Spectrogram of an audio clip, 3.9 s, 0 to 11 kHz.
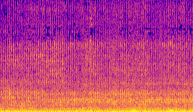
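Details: Massey Ferguson 290 diesel tractor after bleeding air from the injector lines to fix a no-start: steady low diesel clatter at idle, about three firing pulses a second, even and unbroken. Normal idle.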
